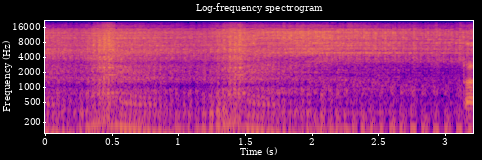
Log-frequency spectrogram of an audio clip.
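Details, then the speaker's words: 1973 Honda CB250 K4 twin, mostly original and unrestored with pattern silencers, just started easily, idling: light quick even patter with slightly tinny exhaust, smooth and regular like a sewing machine; healthy engine. "if you could get in there and listen to that engine, that sounds like a little sewing machine. Doesn't that engine sound sweet?"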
